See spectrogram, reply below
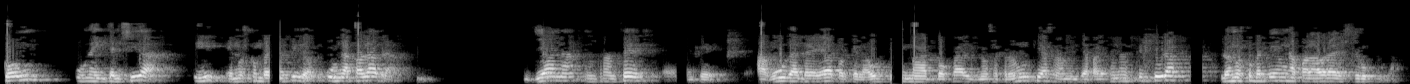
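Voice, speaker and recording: A man's voice: a little high, normal speed, warm tone. Male tutor lecturing in an echoey room. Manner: explanatory, asks for agreement. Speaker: university tutor. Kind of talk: recorded university lecture. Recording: echoey room, dull lo-fi sound.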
